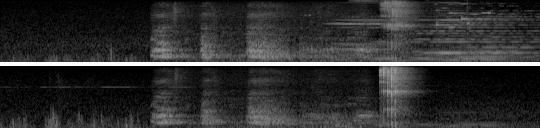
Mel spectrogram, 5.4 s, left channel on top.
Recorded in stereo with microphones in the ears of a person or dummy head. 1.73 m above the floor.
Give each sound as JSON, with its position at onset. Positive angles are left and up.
{"t": 1.5, "sound": "a cat meowing", "side_deg": 75, "distance_m": 4.0}
{"t": 3.8, "sound": "a crack", "side_deg": -70, "distance_m": 0.7}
